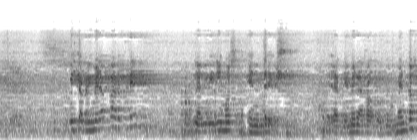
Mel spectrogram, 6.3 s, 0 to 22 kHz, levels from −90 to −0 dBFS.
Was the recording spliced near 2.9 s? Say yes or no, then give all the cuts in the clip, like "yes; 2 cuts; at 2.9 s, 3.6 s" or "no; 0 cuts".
yes; 1 cut; at 2.9 s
